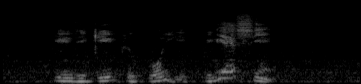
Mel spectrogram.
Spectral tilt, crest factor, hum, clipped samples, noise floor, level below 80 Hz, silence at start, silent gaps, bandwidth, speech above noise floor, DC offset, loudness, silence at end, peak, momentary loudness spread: -5 dB/octave; 18 dB; none; under 0.1%; -62 dBFS; -74 dBFS; 0.05 s; none; 13.5 kHz; 20 dB; under 0.1%; -43 LUFS; 0 s; -26 dBFS; 23 LU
